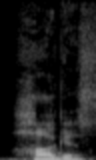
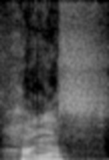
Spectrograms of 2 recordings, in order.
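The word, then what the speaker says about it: haggis: have some H us which by the way they pronounce hogus hugus did eat the hugus I actually had a waitress laugh out loud this year because you said haggus because I ordered haggus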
